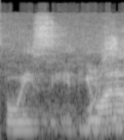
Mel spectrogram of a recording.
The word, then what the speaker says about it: Boise: Um, also I heard it's pronounced Boisey, not Boisey. It's Boisey. If you want to like fit in, say Boisey.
